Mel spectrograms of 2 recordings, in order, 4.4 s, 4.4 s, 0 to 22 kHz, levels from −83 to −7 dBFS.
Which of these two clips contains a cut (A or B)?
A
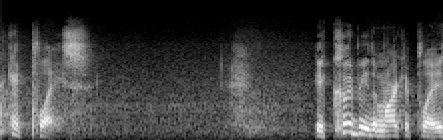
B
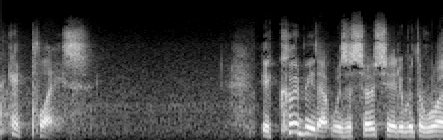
B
